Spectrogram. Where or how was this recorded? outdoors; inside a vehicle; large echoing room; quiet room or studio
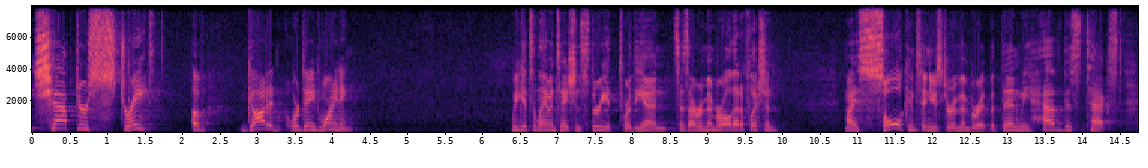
large echoing room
